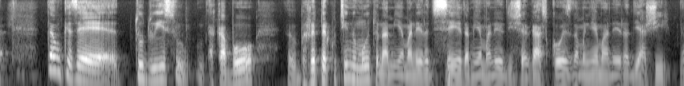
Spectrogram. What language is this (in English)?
Portuguese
